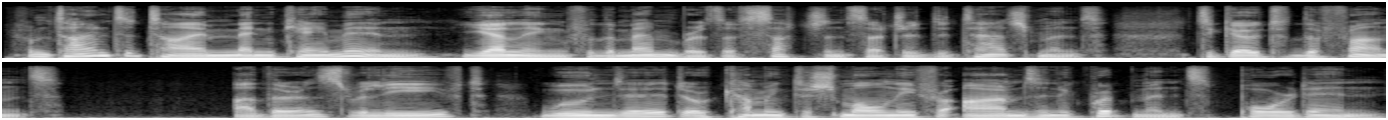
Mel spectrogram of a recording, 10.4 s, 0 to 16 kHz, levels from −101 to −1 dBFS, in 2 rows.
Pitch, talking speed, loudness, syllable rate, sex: 100 Hz, 200 wpm, -19 LUFS, 5.3 syllables/s, male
